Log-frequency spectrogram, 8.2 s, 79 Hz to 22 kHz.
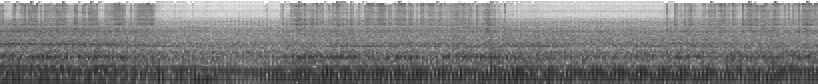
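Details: New Predator 11,500 W inverter generator powering a Chinese inverter welder: the engine drone rises and settles as the welding load comes and goes, never stumbling. The owner notes only the noise level; it runs normally under load.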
